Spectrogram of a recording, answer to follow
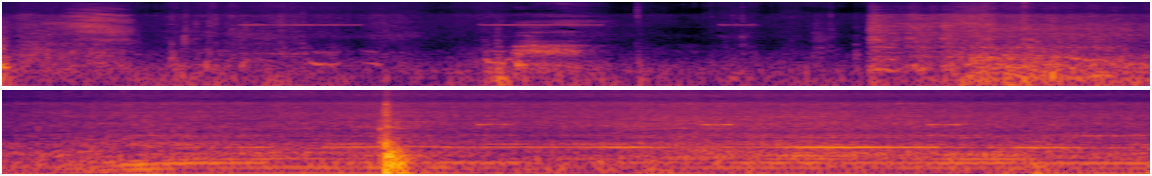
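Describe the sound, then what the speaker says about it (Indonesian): A car engine turns over and starts on a snowy street beside a house, rising from quiet background noise into a steady running rumble with a sharp knock partway through. "kita hidupin dulu mesin ya"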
